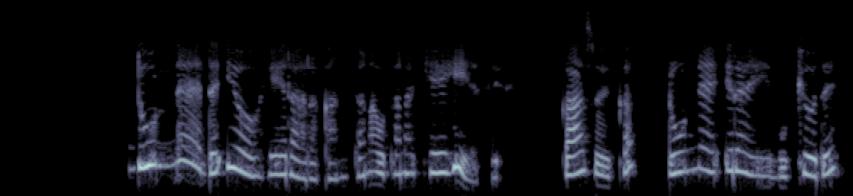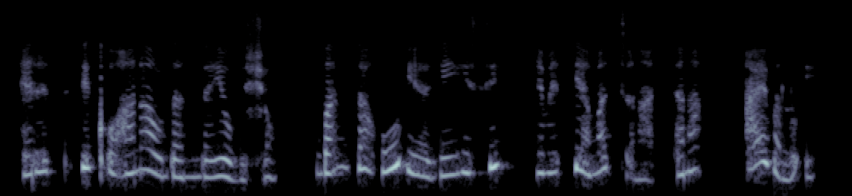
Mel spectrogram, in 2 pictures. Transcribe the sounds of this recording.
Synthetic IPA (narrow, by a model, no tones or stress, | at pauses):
d̪uːnːɛd̪ɛʔɪjɔhe̞ːɾaːɾɐkɐnt̪ːɐnɐwt̪ɐnɐkʰe̞ːhɪɛsːis | ɡ̥aːsɔjkːɐ | d̪̥uːnːɛʔɪɾɐjbʊkːɪjoːd̪ɛ | hɛɾɛt̪ːɪ̥ɪkʼɔɦɐnɐwd̪ɐnd̪ɐjɪjɔɡɪʃːɐw | bɐnt̪ːɐhuːʔɪjɐɡiːɡɪsːɪ | hɛmɛt̪ːɪjɐmɐt͡ʃʼːɐnaːt̪ːɐnɐ | ʔɐjbɐlɔʔɪ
